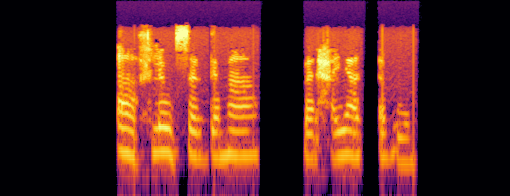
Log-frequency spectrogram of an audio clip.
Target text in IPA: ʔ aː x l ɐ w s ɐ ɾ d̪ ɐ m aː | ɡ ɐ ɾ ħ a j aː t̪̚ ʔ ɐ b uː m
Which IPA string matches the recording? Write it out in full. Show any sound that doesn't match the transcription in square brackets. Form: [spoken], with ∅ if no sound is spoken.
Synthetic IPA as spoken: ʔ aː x l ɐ w s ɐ ɾ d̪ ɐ m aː | [b] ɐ ɾ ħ a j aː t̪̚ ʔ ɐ b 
